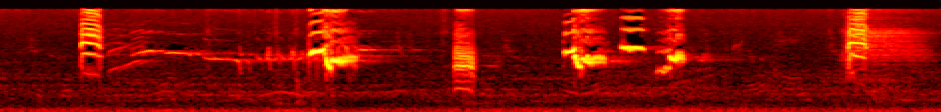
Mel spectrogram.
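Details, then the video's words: Konslet-style oriental magpie-robin song meant to provoke rivals into singing: a thin drawn whistle followed by loud raspy chattering notes and sharp metallic chips, irregularly spaced. "Suara Pancingan Kacer Konslet Ngeplay Jamin Lawan Ikut Konslet"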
